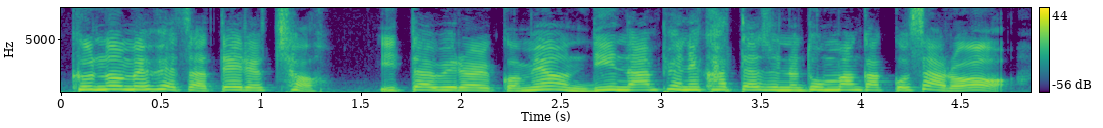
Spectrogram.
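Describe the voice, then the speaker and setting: Lady putting on a nasty old mother-in-law, high shrill yelling, very dry close sound. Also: brisk, no room sound, lightly acted. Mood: scolding. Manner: shouting, berating, coarse. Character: older woman, harsh scolding mother-in-law.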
